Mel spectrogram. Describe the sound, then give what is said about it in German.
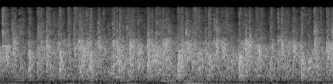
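An audience applauds steadily, a dense wash of many hands clapping at fairly constant loudness with no voices standing out, voting by applause for the fourth lever, cultural change in companies or in society. “Also recht spannend für mich war der 4. Hebel, so der stärkst klatschende.”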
